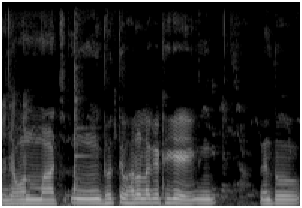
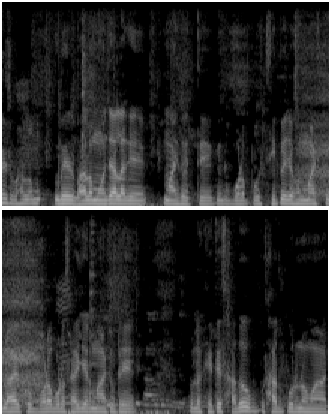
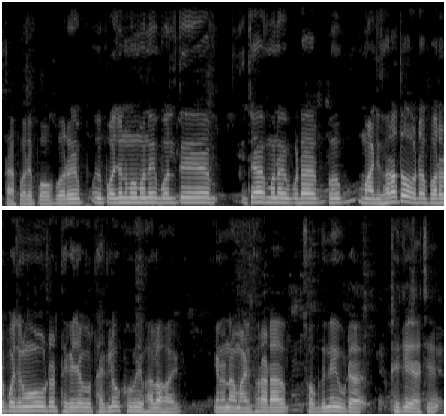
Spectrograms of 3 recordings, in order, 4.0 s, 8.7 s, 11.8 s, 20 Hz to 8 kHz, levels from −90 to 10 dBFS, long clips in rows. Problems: constant background noise, continuous background conversations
